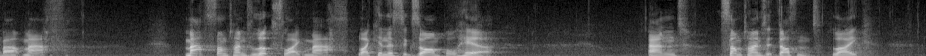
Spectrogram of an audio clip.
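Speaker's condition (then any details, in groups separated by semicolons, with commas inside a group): No condition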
